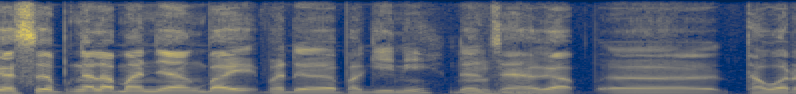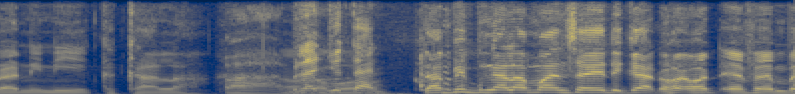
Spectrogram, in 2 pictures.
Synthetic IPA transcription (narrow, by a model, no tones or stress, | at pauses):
asəp̬əŋalamanjaŋbaɪʔ̚padapaɡinidansajaɦaɾap̚ət̪awaɾaninikəkalːahabəlad͡ʒut̪ant̪ap̬ip̬əŋalamãns̬ajadək̬at̪̚ɔt̪̚ɛfɛmp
